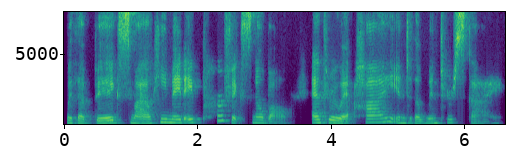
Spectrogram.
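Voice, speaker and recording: A woman reading a children's story aloud in a gentle, measured way, with deliberate pauses between phrases. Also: on the low side, expressive. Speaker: storybook reader. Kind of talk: scripted children's story narration, read aloud.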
